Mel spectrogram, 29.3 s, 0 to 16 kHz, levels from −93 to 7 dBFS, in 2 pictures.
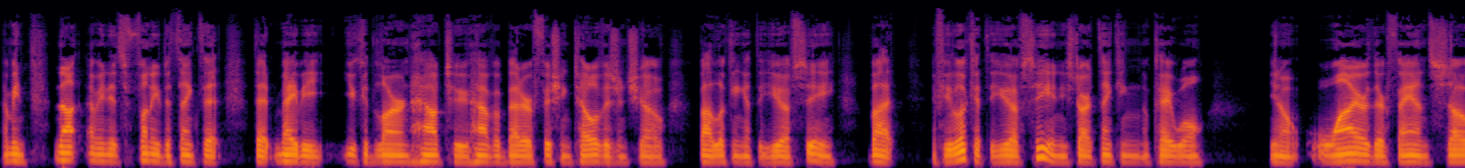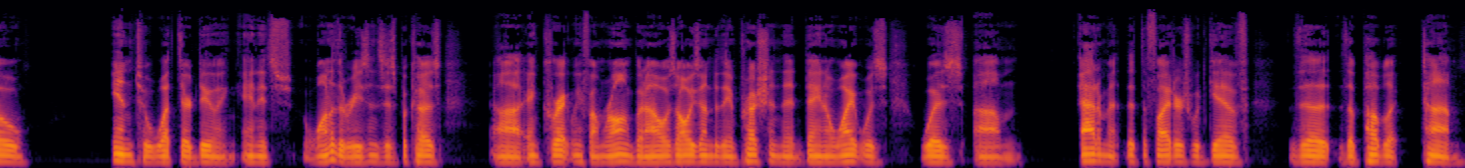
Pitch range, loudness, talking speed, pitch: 90-100 Hz, -23 LUFS, 185 wpm, 95 Hz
